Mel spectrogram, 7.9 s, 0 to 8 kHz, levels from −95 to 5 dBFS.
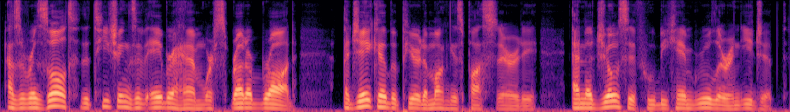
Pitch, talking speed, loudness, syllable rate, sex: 115 Hz, 180 wpm, -18 LUFS, 6.1 syllables/s, male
